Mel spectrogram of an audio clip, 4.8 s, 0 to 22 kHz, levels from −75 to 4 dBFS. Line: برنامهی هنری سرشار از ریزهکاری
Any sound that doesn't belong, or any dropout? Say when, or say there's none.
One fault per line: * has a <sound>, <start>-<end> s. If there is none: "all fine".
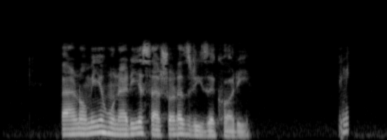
* has a laugh, 4.2-4.4 s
